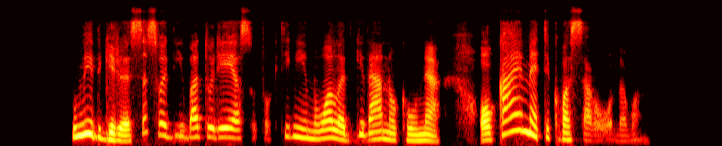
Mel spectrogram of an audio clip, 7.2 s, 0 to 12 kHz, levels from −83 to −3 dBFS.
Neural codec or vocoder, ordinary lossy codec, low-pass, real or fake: codec, 16 kHz, 0.5 kbps, X-Codec, HuBERT features, trained on LibriSpeech; Opus, 24 kbps; 7.2 kHz; fake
